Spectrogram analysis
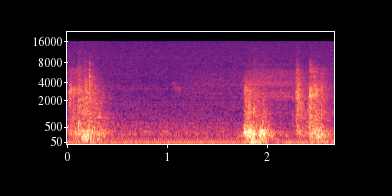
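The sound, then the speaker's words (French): Elevator doors sliding open with a brief mechanical rumble and clunk as the elevator arrives at the third floor and people step out, followed by a couple of soft thuds and scrapes, with a quiet hum in between and no voices. “Arrivés au 3e, ils sortent.”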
